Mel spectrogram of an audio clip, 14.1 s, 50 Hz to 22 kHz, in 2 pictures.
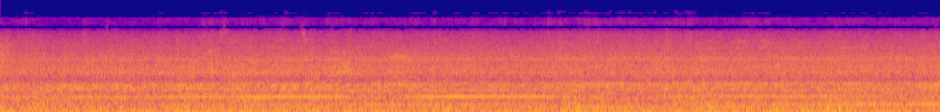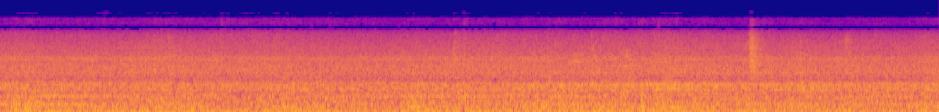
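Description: Running sound inside a JR East E231 series commuter train car: a steady rumble of wheels on track, with a faint steady hum over it as the train runs between stations.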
